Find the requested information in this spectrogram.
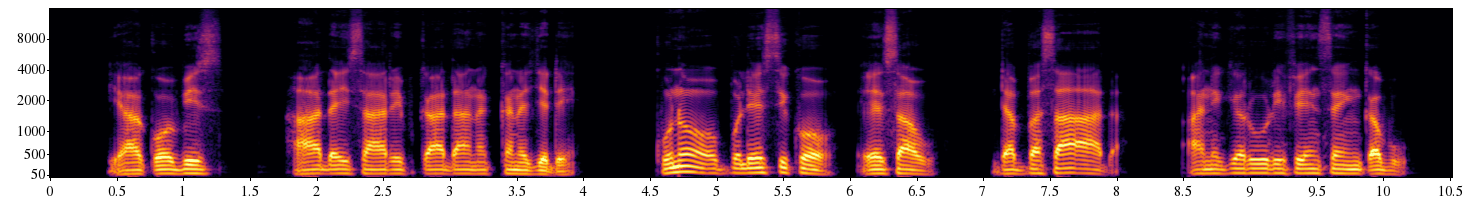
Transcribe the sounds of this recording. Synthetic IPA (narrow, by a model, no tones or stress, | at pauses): jaːkʼo̞ːbɪs | haːᶑɐɪsaːɾɪbkʼaːd̪aːnɐkːɐnɐd͡ʒɛᶑɛ̰ | kʊnoːɔbːɔle̞ːsːɪkoː | eːsaːw | d̪ɐbːɐsaːaːᶑɐ̥̰ | ʔɐ̰nɪɡɐɾuːɾɪfe̞ːnsɐhɪŋkʼɐbʊ̰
